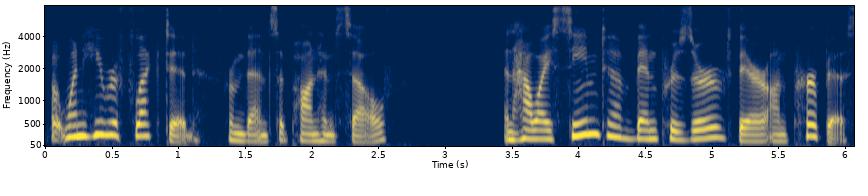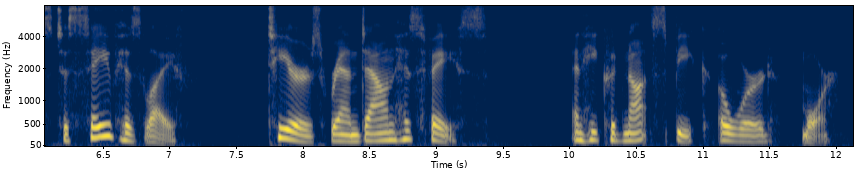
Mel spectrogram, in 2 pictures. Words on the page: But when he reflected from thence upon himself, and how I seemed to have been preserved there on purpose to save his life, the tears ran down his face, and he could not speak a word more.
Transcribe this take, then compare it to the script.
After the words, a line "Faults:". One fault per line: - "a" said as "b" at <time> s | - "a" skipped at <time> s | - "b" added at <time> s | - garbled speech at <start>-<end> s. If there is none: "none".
But when he reflected from thence upon himself, and how I seemed to have been preserved there on purpose to save his life, tears ran down his face, and he could not speak a word more.
Faults:
- "the" skipped at 7.2 s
